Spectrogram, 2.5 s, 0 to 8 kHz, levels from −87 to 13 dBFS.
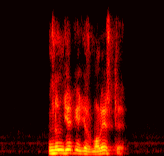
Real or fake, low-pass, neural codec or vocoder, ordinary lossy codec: fake; 7.2 kHz; codec, 24 kHz, 6 kbps, HILCodec; Opus, 64 kbps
